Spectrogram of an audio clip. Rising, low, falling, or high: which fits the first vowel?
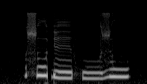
high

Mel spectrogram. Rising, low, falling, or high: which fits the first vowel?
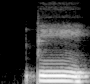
high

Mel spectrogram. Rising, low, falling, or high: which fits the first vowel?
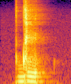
falling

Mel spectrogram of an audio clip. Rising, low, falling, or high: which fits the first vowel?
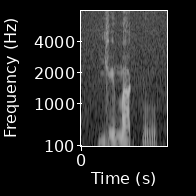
high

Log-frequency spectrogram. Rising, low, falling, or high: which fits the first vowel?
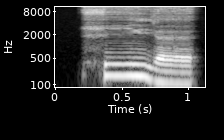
high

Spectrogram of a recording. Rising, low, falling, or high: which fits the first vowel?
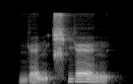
low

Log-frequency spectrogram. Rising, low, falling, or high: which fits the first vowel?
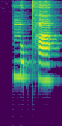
high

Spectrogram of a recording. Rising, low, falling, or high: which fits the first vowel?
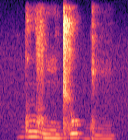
high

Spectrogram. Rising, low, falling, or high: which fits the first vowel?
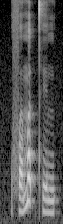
rising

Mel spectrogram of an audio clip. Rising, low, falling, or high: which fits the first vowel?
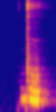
falling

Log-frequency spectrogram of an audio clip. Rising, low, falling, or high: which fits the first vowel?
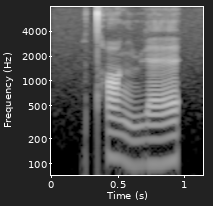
falling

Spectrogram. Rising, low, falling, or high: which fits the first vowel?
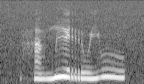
low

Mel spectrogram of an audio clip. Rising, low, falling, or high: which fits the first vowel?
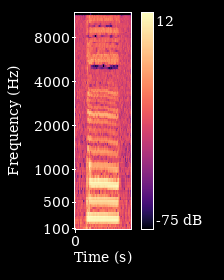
high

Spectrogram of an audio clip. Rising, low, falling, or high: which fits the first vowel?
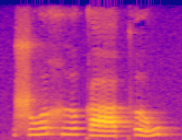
rising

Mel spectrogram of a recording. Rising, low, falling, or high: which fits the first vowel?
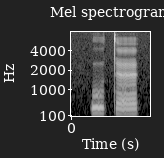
high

